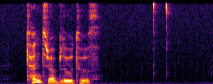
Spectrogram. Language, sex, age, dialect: Faroese, male, 36-60, Suðurstreymoy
